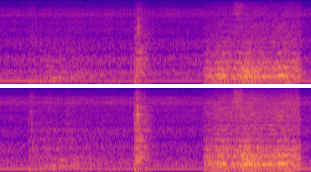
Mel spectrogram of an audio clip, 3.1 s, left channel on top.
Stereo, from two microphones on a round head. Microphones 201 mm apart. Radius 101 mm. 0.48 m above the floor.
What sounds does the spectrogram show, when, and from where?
0.3 s a drawer: 70° right (ahead or behind), 0.8 m
2.0 s footsteps: 45° right (ahead or behind), 0.7 m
